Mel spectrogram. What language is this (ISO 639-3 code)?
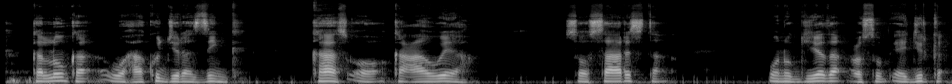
som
